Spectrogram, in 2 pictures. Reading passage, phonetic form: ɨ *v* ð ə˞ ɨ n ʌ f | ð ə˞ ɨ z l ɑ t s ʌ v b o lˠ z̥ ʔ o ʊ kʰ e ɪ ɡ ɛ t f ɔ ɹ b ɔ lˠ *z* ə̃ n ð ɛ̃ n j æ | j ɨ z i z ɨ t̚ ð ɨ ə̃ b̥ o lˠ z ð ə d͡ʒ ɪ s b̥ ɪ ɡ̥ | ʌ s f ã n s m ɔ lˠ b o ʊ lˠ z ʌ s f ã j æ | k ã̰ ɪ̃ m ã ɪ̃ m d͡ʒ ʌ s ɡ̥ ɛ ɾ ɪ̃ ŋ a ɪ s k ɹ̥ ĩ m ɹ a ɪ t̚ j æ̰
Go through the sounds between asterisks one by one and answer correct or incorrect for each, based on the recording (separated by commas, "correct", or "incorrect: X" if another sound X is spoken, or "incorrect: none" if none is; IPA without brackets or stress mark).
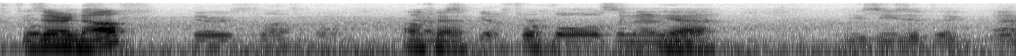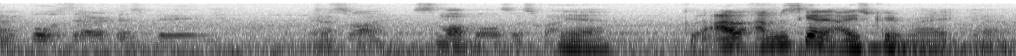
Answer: incorrect: z, correct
